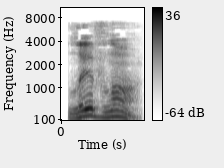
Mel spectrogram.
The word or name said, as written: livelong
